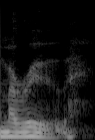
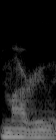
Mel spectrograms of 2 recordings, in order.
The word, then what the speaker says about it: Maru: And our auxiliary was the Kunikawa Maru. I've been pronouncing that incorrectly. It's not Maru, it's Maru, so we'll get that right from here on out.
